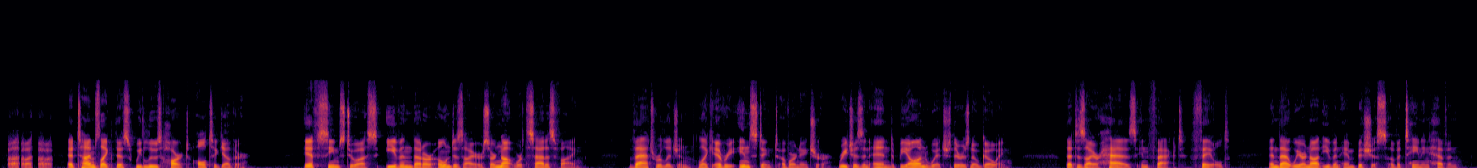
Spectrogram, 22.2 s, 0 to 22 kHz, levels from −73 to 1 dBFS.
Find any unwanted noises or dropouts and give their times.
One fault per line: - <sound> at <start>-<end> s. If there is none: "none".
- laugh at 0.1-0.8 s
